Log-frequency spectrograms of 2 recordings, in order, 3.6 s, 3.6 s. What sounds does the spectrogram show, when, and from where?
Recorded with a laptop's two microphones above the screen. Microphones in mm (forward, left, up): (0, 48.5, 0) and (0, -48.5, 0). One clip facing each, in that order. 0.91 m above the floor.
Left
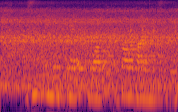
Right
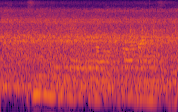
0.5 s a woman speaking: 70° left (ahead or behind), 4 m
